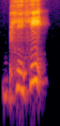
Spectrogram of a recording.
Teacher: an expelling of breath on an open mouth. Your mouth was open in the E shape when you did bhi. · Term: visargaha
